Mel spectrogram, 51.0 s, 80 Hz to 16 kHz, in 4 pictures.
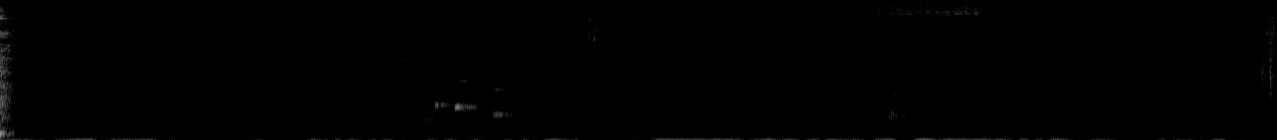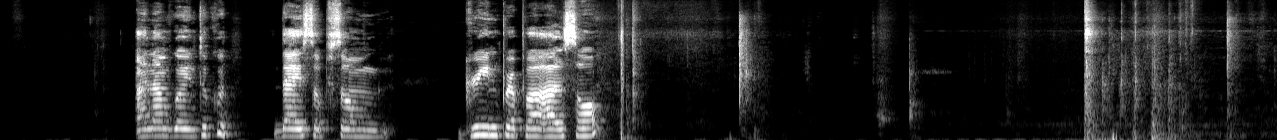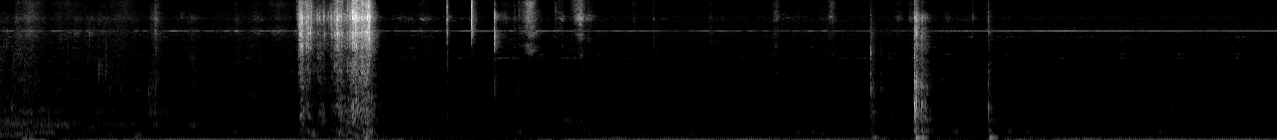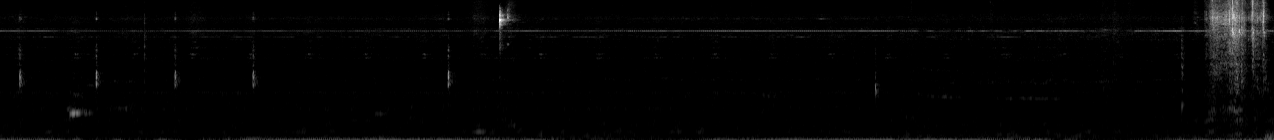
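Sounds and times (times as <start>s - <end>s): low steady hum: 21.9s - 51.0s.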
